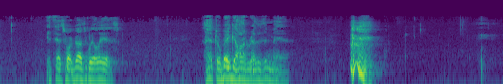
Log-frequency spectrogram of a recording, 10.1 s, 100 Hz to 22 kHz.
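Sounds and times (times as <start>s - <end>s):
speech: 1.0s - 2.5s, 4.1s - 5.8s
throat clearing during a Bible reading: 7.0s - 7.8s.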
